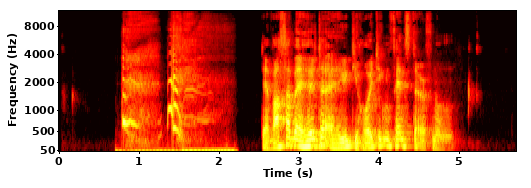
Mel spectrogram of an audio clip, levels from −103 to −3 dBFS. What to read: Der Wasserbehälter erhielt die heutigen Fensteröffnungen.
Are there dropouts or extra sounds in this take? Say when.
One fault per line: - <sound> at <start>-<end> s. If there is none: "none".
- laugh at 0.7-2.2 s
